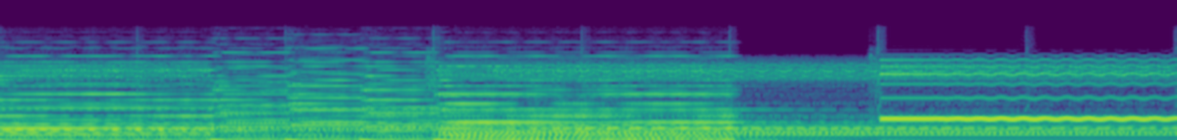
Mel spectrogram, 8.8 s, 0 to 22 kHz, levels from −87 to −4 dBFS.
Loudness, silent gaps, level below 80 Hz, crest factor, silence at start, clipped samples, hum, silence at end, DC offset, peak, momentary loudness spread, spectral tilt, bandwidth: -20 LUFS; none; -38 dBFS; 12 dB; 0 s; under 0.1%; none; 0 s; under 0.1%; -6 dBFS; 8 LU; -7 dB/octave; 9.4 kHz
